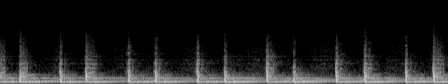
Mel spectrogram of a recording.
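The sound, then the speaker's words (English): Steady, quick drumming on a plastic water bottle, each tap landing in an even rhythm over a deep, resonant low drone that rings between strikes. Moderately loud, with no voices. “if you closed your eyes and you didn't see this water bottle, I think you wouldn't believe this is actually coming from a plastic bottle because it's got a deep, nice sound.”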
